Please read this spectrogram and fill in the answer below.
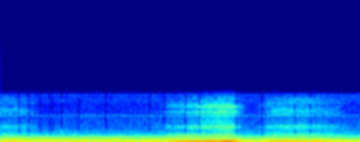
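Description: Low, rough rattling snores on the in-breath against steady room hiss; ordinary snoring during sleep.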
